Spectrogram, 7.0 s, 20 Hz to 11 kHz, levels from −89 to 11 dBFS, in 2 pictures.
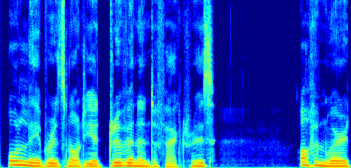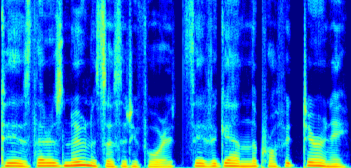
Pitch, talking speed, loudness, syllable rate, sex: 180 Hz, 195 wpm, -16 LUFS, 6.4 syllables/s, female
